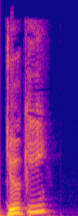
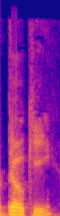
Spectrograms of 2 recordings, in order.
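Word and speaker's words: Douki: We got Black Desire, which is Momo Watanabe and Starlight Kid, are teaming with Suzuki-gun Dookie, or Doki, however you want to pronounce it. I call him Dookie, and El Desperado versus Meltier, which is Natsupoi and Tom Nakano, and Suzuki Gun team of Taichi and Yoshinobu Kanemaru.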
